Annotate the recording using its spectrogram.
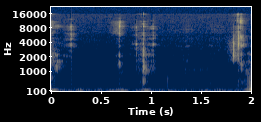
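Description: A few faint, scattered light clicks of a stylus tip tapping a tablet screen during handwriting, in near silence.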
